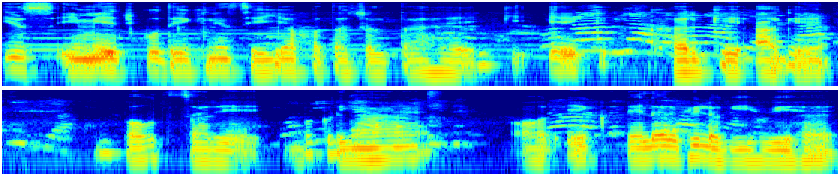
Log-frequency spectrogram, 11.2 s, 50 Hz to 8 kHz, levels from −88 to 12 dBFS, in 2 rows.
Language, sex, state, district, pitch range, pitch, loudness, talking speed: Hindi, male, Bihar, Supaul, 115-180 Hz, 130 Hz, -21 LUFS, 135 wpm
